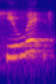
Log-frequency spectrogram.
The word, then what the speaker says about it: Huet: you very much and tell me again it's pronounced huet yes ma' huet okay thank you miss huet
